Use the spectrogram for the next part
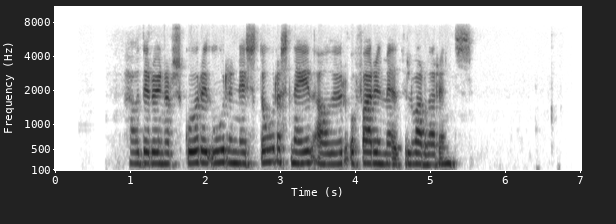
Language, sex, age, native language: Icelandic, female, 20-29, Icelandic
